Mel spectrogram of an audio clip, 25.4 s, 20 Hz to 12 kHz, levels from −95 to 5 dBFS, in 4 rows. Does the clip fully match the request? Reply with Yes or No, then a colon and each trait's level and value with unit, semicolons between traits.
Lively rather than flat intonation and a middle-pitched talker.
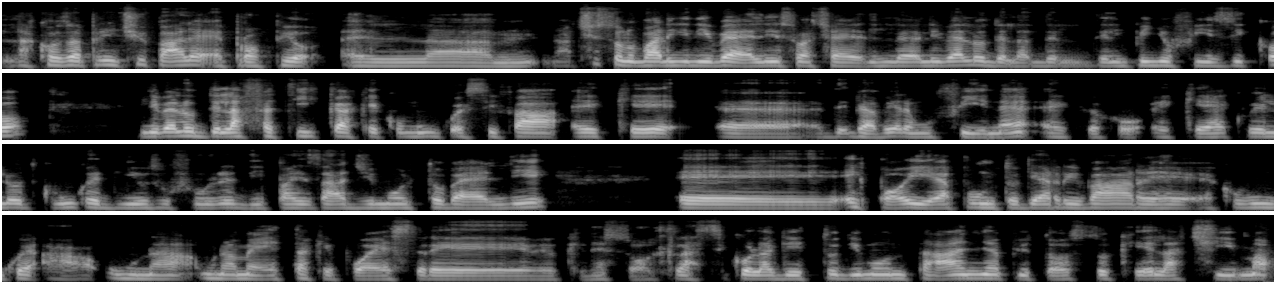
No: narrow, 2.1 semitones; medium, 145 Hz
